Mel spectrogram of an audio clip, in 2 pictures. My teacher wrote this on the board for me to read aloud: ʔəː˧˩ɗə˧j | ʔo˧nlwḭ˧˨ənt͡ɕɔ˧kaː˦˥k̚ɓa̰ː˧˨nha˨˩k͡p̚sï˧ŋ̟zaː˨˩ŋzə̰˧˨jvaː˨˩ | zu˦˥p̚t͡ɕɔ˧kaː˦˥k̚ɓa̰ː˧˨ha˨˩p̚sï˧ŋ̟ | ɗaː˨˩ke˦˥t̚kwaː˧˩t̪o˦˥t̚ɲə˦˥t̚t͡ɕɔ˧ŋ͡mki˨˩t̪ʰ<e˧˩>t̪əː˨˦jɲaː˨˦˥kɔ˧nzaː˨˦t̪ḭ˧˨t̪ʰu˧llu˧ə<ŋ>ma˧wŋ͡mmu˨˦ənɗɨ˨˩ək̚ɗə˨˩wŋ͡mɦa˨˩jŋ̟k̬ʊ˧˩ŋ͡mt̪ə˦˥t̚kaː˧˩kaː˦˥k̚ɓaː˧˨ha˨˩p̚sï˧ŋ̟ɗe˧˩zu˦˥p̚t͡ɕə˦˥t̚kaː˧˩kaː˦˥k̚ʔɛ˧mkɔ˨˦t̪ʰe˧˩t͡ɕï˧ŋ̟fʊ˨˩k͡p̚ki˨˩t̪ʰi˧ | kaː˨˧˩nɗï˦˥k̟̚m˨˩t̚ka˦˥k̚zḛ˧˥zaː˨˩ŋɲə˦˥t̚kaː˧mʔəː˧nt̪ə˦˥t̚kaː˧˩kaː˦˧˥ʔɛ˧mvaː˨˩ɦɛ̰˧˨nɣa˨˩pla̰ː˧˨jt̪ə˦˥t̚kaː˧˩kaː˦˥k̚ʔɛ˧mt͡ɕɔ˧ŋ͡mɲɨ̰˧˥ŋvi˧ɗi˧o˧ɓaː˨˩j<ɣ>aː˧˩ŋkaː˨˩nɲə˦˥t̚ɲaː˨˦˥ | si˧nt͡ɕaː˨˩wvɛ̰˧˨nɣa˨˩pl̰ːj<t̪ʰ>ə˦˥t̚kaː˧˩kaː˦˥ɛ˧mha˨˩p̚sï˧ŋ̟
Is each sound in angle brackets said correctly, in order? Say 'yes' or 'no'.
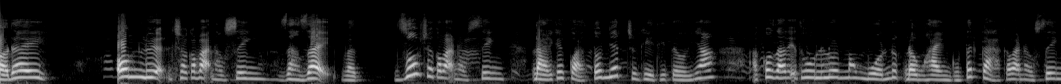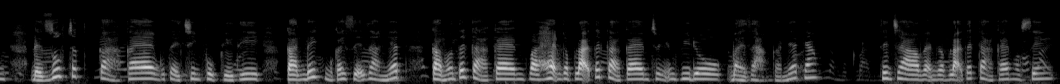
no, no, no, no

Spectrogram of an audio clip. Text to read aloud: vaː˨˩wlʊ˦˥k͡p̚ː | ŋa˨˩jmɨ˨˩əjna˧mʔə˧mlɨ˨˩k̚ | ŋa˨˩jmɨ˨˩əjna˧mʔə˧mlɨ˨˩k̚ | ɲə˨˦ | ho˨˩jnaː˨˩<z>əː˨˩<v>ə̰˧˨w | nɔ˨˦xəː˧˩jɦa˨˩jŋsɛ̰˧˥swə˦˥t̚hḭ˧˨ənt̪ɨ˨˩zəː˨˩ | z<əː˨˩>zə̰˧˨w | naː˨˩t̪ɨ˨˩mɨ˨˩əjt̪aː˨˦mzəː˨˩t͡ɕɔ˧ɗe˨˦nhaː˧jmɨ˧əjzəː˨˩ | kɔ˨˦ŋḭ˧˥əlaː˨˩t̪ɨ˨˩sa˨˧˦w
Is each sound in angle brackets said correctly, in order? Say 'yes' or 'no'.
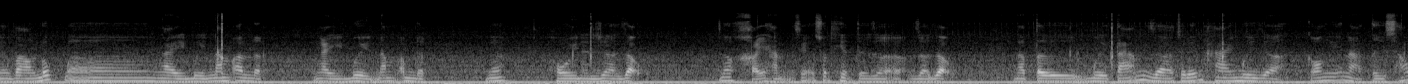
yes, no, yes

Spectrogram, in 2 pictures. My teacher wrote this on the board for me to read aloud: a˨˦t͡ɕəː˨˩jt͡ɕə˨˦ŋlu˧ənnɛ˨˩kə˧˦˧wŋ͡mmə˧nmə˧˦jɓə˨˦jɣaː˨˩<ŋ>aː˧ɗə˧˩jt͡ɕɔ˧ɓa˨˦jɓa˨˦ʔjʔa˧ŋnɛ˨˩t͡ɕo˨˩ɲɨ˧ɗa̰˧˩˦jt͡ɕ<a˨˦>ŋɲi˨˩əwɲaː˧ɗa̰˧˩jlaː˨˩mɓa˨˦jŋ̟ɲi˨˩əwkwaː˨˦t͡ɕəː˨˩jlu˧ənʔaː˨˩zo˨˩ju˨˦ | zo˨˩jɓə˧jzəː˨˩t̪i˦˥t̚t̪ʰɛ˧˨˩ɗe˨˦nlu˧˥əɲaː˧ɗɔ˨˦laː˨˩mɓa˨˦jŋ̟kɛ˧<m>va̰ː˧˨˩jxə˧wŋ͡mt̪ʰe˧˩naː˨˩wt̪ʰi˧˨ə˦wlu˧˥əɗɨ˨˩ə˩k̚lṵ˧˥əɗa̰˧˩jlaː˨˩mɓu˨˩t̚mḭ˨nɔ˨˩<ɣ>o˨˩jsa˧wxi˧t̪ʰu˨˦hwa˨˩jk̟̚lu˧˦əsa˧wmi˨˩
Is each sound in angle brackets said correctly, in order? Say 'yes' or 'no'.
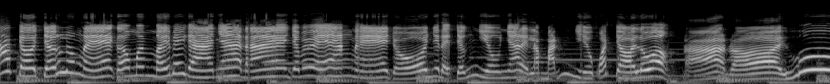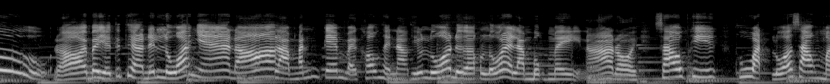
no, no, yes, no

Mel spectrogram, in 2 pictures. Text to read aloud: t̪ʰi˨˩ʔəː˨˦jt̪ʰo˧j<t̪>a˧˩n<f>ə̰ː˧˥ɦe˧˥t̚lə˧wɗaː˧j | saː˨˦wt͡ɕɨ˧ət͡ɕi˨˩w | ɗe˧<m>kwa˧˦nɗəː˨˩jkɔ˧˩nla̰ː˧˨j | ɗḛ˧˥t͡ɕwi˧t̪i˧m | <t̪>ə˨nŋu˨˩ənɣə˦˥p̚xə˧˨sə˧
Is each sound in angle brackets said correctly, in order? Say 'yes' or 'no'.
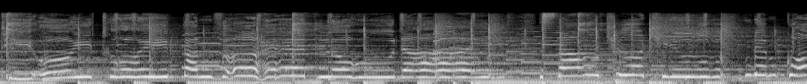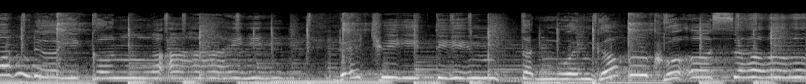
yes, no, yes, yes

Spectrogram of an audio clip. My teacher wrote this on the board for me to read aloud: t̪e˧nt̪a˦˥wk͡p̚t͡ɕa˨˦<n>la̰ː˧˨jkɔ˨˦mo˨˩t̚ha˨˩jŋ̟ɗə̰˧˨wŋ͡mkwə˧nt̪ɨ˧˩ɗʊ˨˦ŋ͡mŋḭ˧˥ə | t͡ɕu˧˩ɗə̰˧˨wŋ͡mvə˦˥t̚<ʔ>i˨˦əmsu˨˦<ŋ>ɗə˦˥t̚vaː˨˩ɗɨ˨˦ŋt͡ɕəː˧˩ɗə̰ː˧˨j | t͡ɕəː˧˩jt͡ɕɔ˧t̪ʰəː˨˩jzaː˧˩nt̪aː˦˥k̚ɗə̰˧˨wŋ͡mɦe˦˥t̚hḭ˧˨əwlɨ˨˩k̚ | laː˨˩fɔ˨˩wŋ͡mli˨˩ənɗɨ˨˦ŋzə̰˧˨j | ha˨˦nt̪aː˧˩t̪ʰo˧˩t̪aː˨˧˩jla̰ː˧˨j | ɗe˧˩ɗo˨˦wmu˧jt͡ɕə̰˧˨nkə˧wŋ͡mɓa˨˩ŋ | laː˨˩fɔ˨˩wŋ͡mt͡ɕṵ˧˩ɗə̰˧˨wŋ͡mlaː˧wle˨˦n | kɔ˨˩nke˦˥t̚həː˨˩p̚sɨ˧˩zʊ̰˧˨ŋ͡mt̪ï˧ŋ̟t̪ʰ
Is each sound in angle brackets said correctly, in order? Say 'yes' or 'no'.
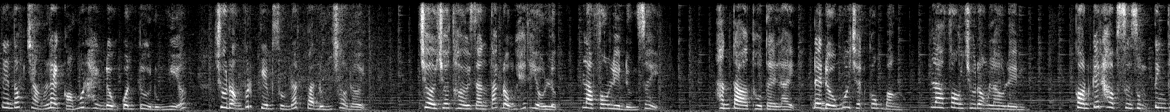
no, no, no

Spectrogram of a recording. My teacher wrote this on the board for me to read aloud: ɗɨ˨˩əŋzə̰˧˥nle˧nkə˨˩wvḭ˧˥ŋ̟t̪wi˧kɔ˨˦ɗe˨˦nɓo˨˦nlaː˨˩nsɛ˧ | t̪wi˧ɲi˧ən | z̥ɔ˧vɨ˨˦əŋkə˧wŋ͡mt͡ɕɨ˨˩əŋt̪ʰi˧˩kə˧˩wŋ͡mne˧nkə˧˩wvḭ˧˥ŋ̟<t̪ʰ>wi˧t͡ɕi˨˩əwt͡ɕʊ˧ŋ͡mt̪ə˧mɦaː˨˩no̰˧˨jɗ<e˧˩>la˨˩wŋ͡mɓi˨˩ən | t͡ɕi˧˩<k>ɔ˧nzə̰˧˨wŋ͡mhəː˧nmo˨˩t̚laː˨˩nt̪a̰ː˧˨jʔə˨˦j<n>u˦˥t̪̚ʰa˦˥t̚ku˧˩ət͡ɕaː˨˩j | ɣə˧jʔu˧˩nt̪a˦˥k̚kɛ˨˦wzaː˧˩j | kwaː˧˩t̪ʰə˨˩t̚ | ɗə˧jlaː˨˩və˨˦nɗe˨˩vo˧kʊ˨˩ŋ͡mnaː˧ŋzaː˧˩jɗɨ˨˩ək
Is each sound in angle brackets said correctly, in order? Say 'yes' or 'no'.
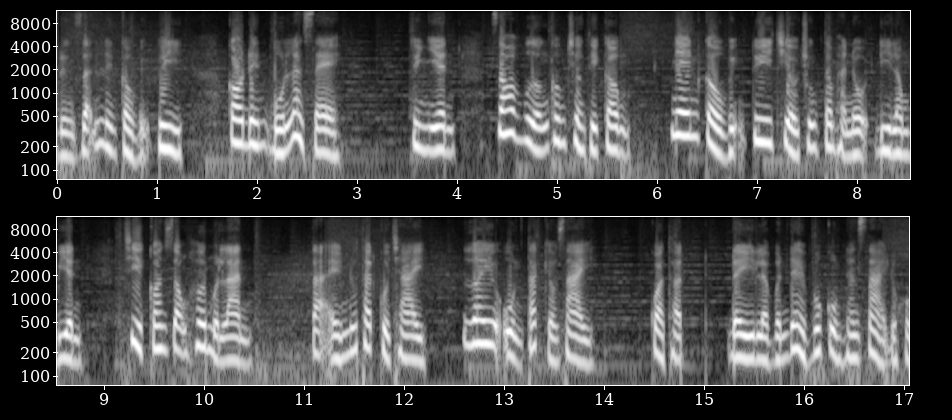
no, no, yes, yes

